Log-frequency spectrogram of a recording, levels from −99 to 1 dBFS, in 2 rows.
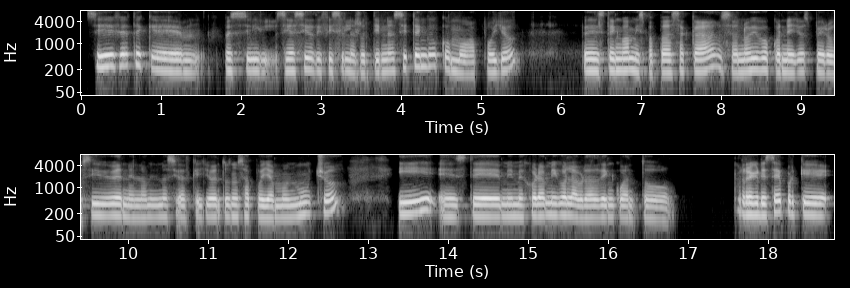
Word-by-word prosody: Sí, 250 +1 +5
fíjate 265 +1 0
que, 190 -5 0 0.3
pues 195 -1 -1
sí, 195 -1 -3
sí 195 0 -3
han 190 - +1
sido 200 +1 -1
difícil 190 0 -5
las 175 -2 -3
rutinas. 180 +2 -3
Sí 225 - -1
tengo 250 +2 +1
como 180 -7 -2
apoyo. 180 - -3 0.7
Pues, 190 -1 +1
tengo 195 0 +2
a - - +2
mis 185 -3 -1
papás 180 0 -2
acá, 190 +6 0
o 230 - -6
sea, 175 -2 -4
no 185 +1 +1
vivo 205 -1 +1
con 180 -1 0
ellos, 180 +1 0
pero 175 -2 0
sí 185 +3 -1
viven 185 -2 +2
en 165 0 -2
la 165 - -3
misma 170 +1 -3
ciudad 165 -1 -4
que - - -6
yo, 175 0 +2
entonces 175 +1 -1
nos 175 0 -3
apoyamos 165 -1 +1
mucho 200 +7 -2 0.7
y, 215 +5 +3
este, 175 0 +4
mi 180 0 -1
mejor 180 +1 +2
amigo 190 0 +2
la 180 -2 +3
verdad, 165 0 +1
en 170 0 +1
cuanto 160 -3 -4 0.7
regresé 195 -1 +3
porque, 190 -3 0
185 Hz, 165 wpm, -21 LUFS, 175-195 Hz, 0.7 s, Sí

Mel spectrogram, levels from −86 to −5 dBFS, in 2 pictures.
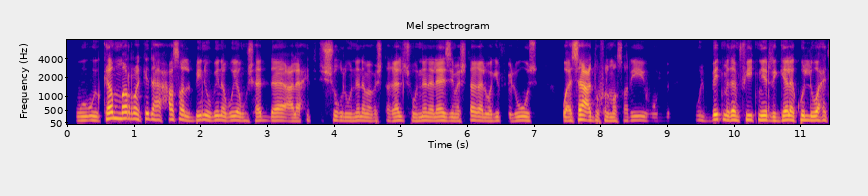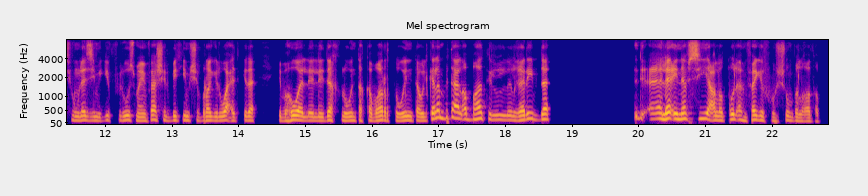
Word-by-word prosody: و 140 +1 -1
وكام 200 +9 +5
مرّة 205 -2 +4
كده 180 -3 -1
ه - - -4
حصل 170 -4 0
بيني 155 +6 -1
وبين 155 +2 -1
أبويا 145 +1 -1
مُشادة 135 +2 -2
على 115 0 -1
حتّة - - -17
الشُغل 135 -3 -3
وإن 125 +1 -5
أنا 135 -1 -3
ما 120 -2 -4
باشتغلش 130 +3 -5
وإن 125 +2 -4
أنا 135 -2 -1
لازم 130 -2 0
أشتغل 140 +1 -2
وأجيب 125 +2 -5
فلوس 135 +2 -4 0.4
وأساعده 140 +1 +5
في - - -11
المصاريف 130 +3 -6
والب 125 -1 -20 0.5
والبيت 155 +4 +1
ما 150 - +2
دام 155 -2 +4
في 160 +3 0
2 155 0 +4
رجالة 150 +3 +3
كل 155 -1 +1
واحد 150 -1 +2
فيهم 145 -3 -6
ولازم 140 -2 -1
يجيب 145 +3 -9
فلوس، 155 0 -4
ما 130 - 0
ينفعش 150 +5 -1
البيت 145 +2 -6
يمشي 140 -2 -4
براجل 135 0 -2
واحد 135 -4 0
كده 140 -3 -1 0.3
يبقى 125 +3 -4
هو 155 0 +6
اللي 135 -1 -1
اللي 130 0 -3
داخله 140 -1 -1
وأنت 135 0 -2
كبرت 135 +1 -2
وأنت 140 +2 -1
والكلام 195 - +1
بتاع 235 -2 +3
الأبّهات 190 +1 0
ال 160 -2 -3
الغريب 155 +4 0
ده. 180 0 +4 1.3
إد - - -6
ألاقي 195 +1 +5
نَفْسي 200 +1 +3
على 145 -4 +1
طول 170 +4 0
أنَفجِر 155 +1 0
في 130 - -13
وِشّهم 135 +4 -6
بالغضب 115 -4 -6
145 Hz, 180 wpm, -23 LUFS, 130-160 Hz, 1.3 s, هو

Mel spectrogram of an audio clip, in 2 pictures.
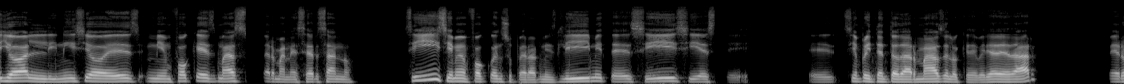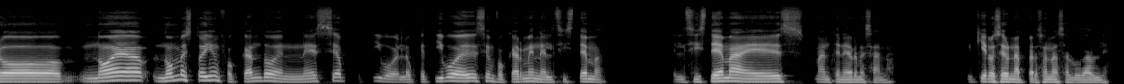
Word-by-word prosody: yo 150 0 +6
al 140 -4 +3
inicio 140 +2 +1
es 135 +1 +1
mi 135 -1 -2
enfoque 150 +5 -1
es 140 -1 -4
más 140 +1 +1
permanecer 125 -2 -4
sano. 120 -2 -3 0.5
Sí, 205 +7 +2
sí 155 -6 +2
me 145 0 +3
enfoco 135 +1 -1
en 130 - -3
superar 110 -2 -3
mis 115 -1 -6
límites. 135 -1 +1
Sí 145 +4 +1
sí, 130 -3 -5
este, 115 -3 -10 0.6
eh, 115 0 -11
siempre 140 0 -1
intento 125 -1 +2
dar 120 -1 +4
más 130 +2 +4
de 135 - +1
lo 120 -2 -1
que 110 -1 -9
debería 110 +3 -1
de 120 -1 +4
dar. 120 +1 +3 0.7
Pero 135 -1 +4
no, 155 +6 +2
eh, 195 0 +6
o 190 - -3
no 160 +2 -2
me 215 +2 -1
estoy 190 -1 -1
enfocando 155 - -2
en 120 -2 -6
ese 145 +5 -5
objetivo. 135 -3 -9
El 115 0 -7
objetivo 150 +8 -2
es 150 +1 0
enfocarme 130 -1 -4
en 135 - -3
el 115 -1 -4
sistema. 115 +1 -5 0.6
El 115 -1 -13
sistema 140 +4 +3
es 130 0 -1
mantenerme 115 -2 -5
sano. 105 +1 -11 0.7
Y 115 - -20
quiero 130 +2 0
ser 130 - +3
una 120 -2 -1
persona 115 +1 -3
saludable, 105 -1 -5
130 Hz, 165 wpm, -24 LUFS, 120-145 Hz, 0.7 s, yo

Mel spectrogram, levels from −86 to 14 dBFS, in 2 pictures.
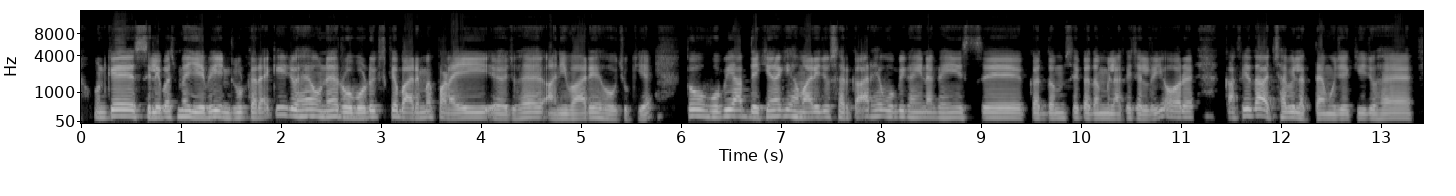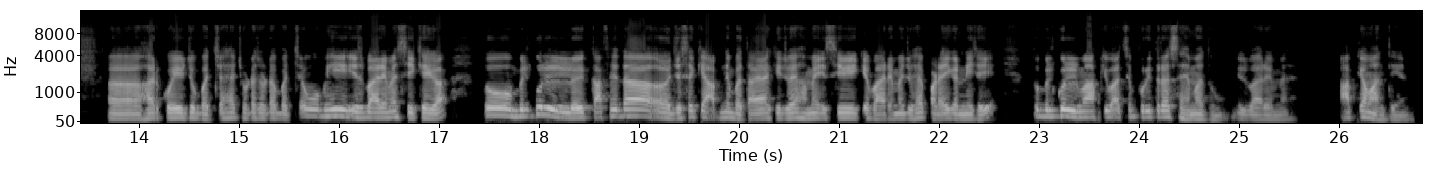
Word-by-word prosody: उनके 165 +5 +6
सिलेबस 145 -1 +1
में 155 0 +3
ये 135 -3 +5
भी 150 +4 +4
इनक्लूड 130 0 -2
करा 130 0 +1
है - - 0
कि 200 0 -2
जो 180 - +4
है 170 +1 +2
उन्हें 160 0 +3
रोबोटिक्स 135 +2 +2
के 160 - +3
बारे 130 0 +2
में 145 +2 -2
पढ़ाई 130 +3 +2
अ, 110 -1 0
जो 115 +2 -7
है 135 +2 +1
अनिवार्य 115 +3 +1
हो 105 - -1
चुकी - - -10
है। - - -2 0.3
तो 170 0 +3
वो 145 -1 -1
भी 170 +3 +3
आप - - -4
देखिए 140 0 0
ना 165 - +4
कि 170 0 -3
हमारी 140 -1 +2
जो 150 +1 -3
सरकार 135 +2 -2
है 165 - -3
वो 155 -3 -2
भी 150 +1 -1
कहीं 135 -1 -2
न 135 0 -1
कहीं 130 0 -2
इससे 130 0 0
कदम 120 0 -3
से 130 - -2
कदम 115 -1 0
मिला 115 -2 0
के 125 - -6
चल 105 -2 -1
रही 110 - -3
है - - -2
और 145 0 +1 0.3
काफ़ी 135 +7 0
ज़्यादा 185 +1 +4
अच्छा 140 -4 -3
भी 140 - +1
लगता 115 -3 -1
है 110 - 0
मुझे 110 0 -2
कि 120 -1 -5
जो 115 -1 -3
है, 120 +1 +1 0.4
अ, 115 - -2 0.3
हर 120 +1 0
कोई 125 -1 +3
जो 130 - -1
बच्चा 125 0 -4
है, 130 +1 -4
छोटा-छोटा 120 -1 -5
बच्चा, - - -9
वो 175 -1 -1
भी 170 +2 +2
इस 135 - 0
बारे 130 0 +4
में 145 +2 -1
सीखेगा। 125 -4 +1 0.4
तो 190 -2 +4
बिल्कुल 170 -6 +2
एक 130 +1 +2
काफ़ी 135 +5 -1
ज़्यादा 175 0 +5 0.2
अ, - - +1
जैसे 125 +5 -3
कि 150 - -4
आपने 135 0 -1
बताया 115 0 0
कि 125 +1 -5
जो 120 - -3
है - - +2
हमें 120 0 -2
इसी 125 +1 0
के - - +1
बारे 105 +1 -1
में 115 +1 -4
जो 115 - -5
है 130 - -1
पढ़ाई 110 +3 0
करनी 105 -2 -2
चाहिए। 390 - -3 0.4
तो 170 - -7
बिल्कुल 165 -1 +2
मैं 145 - +3
आपकी 145 +1 0
बात - - -1
से 160 - -10
पूरी 150 -1 -4
तरह 150 0 0
सहमत 110 -3 -3
हूँ, 90 +1 -16
इस 110 - -9
बारे 100 -1 -6
में। 95 0 -15 0.6
आप - - -1
क्या - - +1
मानती 95 0 -2
हैं? 90 - -15
130 Hz, 255 wpm, -23 LUFS, 120-150 Hz, 0.6 s, उनके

